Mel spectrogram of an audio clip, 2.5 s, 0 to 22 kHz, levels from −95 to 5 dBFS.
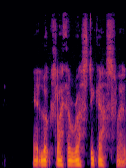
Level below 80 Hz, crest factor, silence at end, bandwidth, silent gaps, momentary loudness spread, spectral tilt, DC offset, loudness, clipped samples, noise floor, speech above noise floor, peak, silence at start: -54 dBFS; 18 dB; 0 s; 16 kHz; none; 7 LU; -6 dB/octave; under 0.1%; -27 LUFS; under 0.1%; under -90 dBFS; over 64 dB; -8 dBFS; 0.65 s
